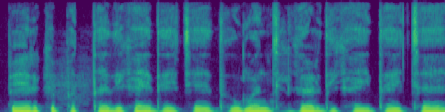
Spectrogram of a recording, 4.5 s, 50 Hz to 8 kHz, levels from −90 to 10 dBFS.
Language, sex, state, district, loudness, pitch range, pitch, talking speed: Angika, male, Bihar, Begusarai, -13 LUFS, 130-140 Hz, 130 Hz, 160 wpm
